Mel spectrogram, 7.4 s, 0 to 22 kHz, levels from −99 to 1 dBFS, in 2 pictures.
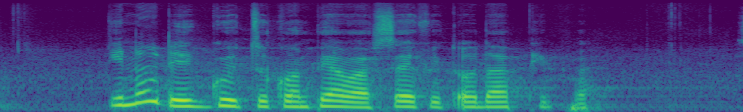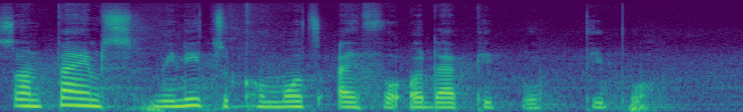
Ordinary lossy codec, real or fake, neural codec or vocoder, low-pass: none; fake; codec, 44.1 kHz, 7.8 kbps, Pupu-Codec; 19.8 kHz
